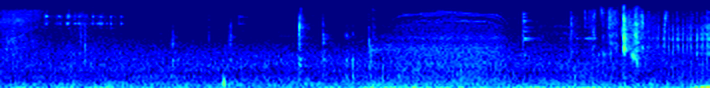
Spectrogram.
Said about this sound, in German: vor mir steht allerfeinstes CBD-Öl, von dem ich jetzt mir noch ein paar Tropfen genehmigen werde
